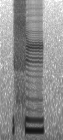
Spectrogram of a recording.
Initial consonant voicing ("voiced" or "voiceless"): voiceless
